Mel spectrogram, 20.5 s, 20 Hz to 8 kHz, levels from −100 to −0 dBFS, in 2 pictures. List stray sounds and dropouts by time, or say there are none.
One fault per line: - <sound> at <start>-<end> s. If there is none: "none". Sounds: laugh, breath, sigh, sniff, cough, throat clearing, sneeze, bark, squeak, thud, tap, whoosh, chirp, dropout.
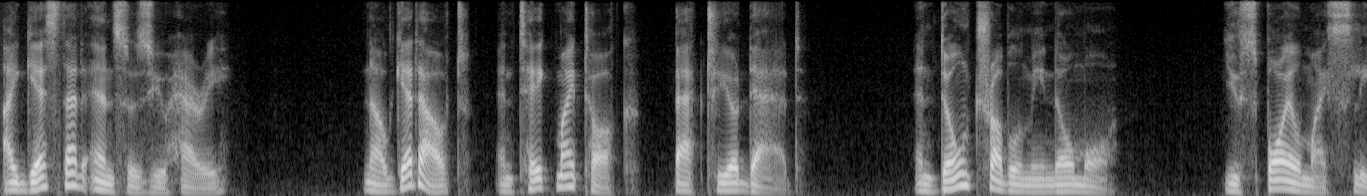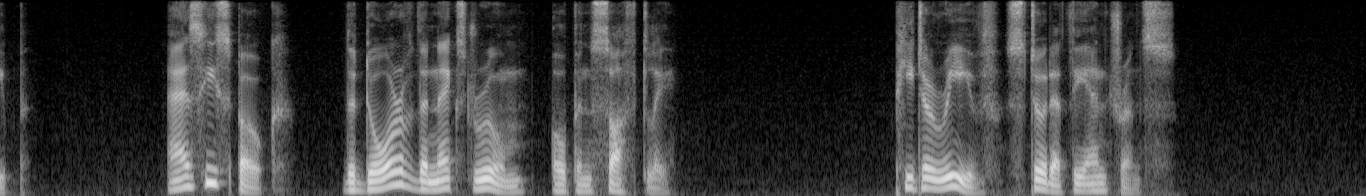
none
